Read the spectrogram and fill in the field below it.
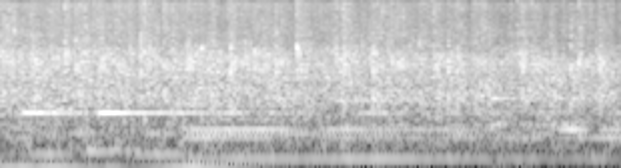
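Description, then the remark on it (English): A church audience claps their hands to celebrate the Lord in a steady, dense wash of applause that holds at an even loudness throughout, with a low sustained tone humming underneath. “Can you clap your hands and celebrate the Lord?”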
